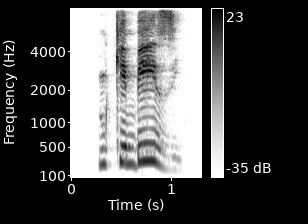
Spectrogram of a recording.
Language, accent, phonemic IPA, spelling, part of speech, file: Swahili, Kenya, /m̩.kiˈᵐbi.zi/, mkimbizi, noun, Sw-ke-mkimbizi.flac
- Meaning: refugee (person seeking political asylum)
